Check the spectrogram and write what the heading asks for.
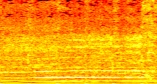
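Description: Hard rock band playing an instrumental passage: one long, slightly rising lead note is held over steady drums and bass.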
